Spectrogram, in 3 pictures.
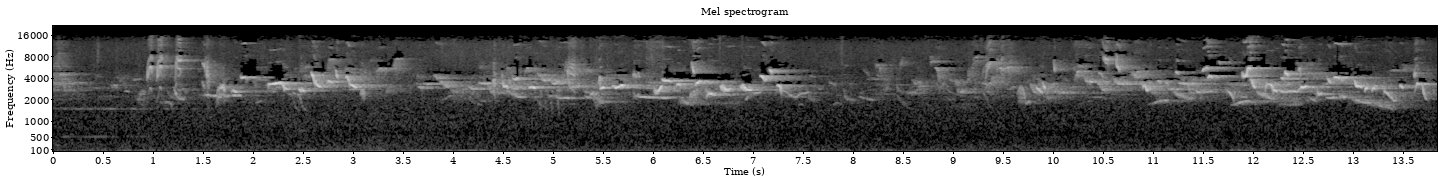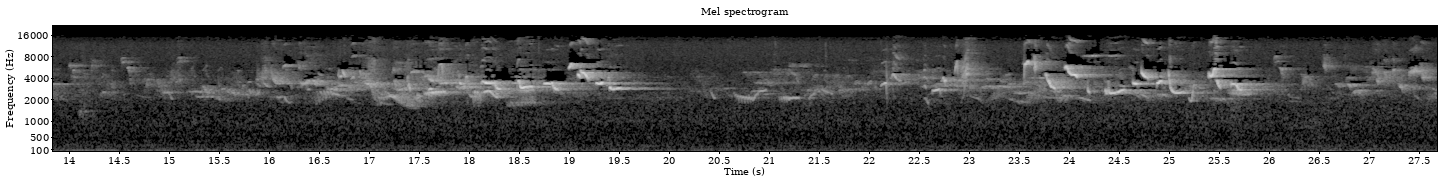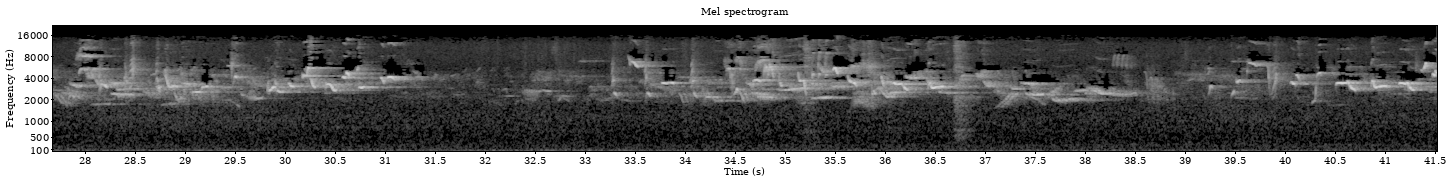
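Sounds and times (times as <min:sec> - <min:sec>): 
common nightingale singing: 0:00.0 - 0:41.5
soft steady hiss: 0:00.0 - 0:41.5.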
